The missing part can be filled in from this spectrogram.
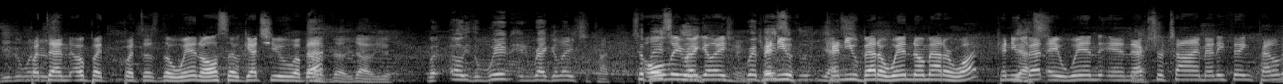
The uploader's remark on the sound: Vuvu Soccer is live from Villa Capri in Doylestown!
